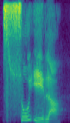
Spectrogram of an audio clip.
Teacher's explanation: میم الف زبر ما، کما، سین پہ سو، حمزہ زیر ای، لام زبر لا، سو ای لا. سین کو بریک پڑھیں گے اور سیٹی کے ساتھ پڑھا جائے گا کیونکہ حروف صفیریہ میں سے ہے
